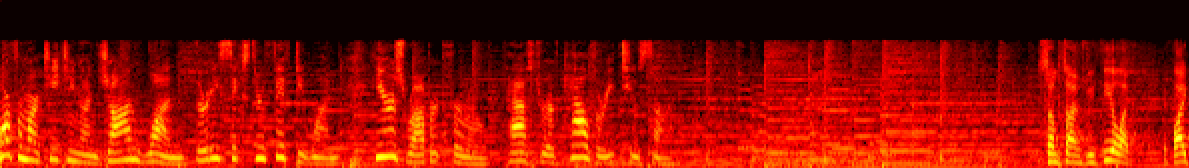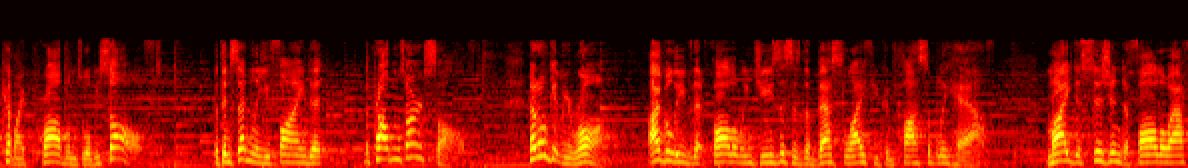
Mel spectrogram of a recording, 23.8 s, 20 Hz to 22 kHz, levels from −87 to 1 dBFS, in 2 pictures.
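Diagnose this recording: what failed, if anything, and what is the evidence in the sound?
Skip ahead in the jitter buffer, 11.97 to 12.08 s. About a second of audio is missing. Playback jumps forward with almost no gap, dropping queued audio.

Jitter buffer speed-up at 12.54 to 12.97 s (112%) and 13.62 to 15.59 s (121%). Pitch periods are cut, so the audio runs fast at unchanged pitch.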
